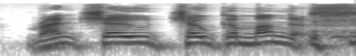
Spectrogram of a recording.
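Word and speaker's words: Rancho Cucamonga: Luke, it's pronounced... Rancho Choke Among Us. Being an LA native, I can say that.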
